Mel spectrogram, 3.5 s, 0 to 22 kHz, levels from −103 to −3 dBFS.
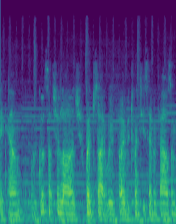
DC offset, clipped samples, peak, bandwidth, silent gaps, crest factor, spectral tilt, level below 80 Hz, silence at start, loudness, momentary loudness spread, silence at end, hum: under 0.1%; under 0.1%; -12 dBFS; 11 kHz; none; 18 dB; -7.5 dB/octave; -46 dBFS; 0 s; -30 LUFS; 6 LU; 0 s; none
